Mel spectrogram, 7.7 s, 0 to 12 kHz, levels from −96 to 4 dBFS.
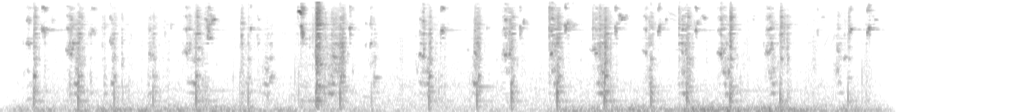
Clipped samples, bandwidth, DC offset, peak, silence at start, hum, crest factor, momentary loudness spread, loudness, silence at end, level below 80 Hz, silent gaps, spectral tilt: under 0.1%; 12 kHz; under 0.1%; -28 dBFS; 0.1 s; none; 30 dB; 18 LU; -54 LUFS; 1.05 s; -72 dBFS; none; -0.5 dB/octave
